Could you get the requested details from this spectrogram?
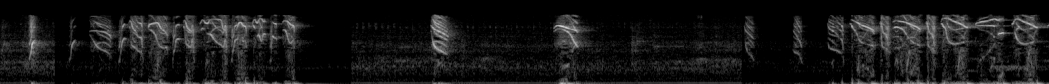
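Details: Sayaca tanager, with bursts of high, squeaky, twittering notes at the start and end, separated by a quiet gap broken by two short sharp chirps.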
